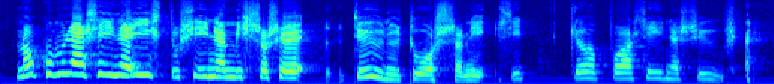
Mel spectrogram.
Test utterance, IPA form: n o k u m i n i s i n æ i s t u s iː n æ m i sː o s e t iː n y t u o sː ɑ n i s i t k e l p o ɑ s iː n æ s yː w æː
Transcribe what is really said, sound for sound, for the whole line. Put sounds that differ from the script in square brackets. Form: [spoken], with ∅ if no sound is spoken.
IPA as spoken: n o k u m i n [æ] s [iː] n æ i s t u s iː n æ m i sː o s e t [yː] n y t u o sː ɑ n i s i t k e l p o ɑ s iː n æ s yː w [æ]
